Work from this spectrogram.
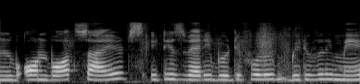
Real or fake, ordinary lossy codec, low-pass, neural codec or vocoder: real; AAC, 48 kbps; 7.2 kHz; none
